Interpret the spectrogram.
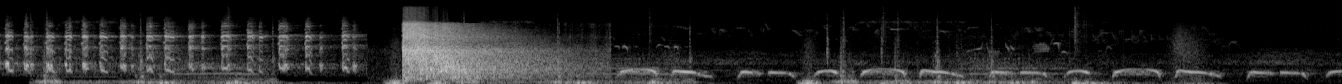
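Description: Bird calls: a rapid run of pulsed calls, then a loud burst of noise about four seconds in that dies away over a couple of seconds, then a series of short, arching calls about two a second.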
